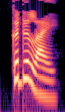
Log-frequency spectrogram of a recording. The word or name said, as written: kedelai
